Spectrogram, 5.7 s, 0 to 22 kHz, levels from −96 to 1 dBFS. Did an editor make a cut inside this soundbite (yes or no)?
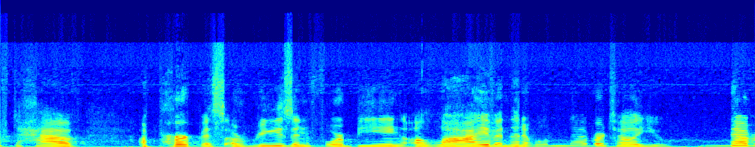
no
